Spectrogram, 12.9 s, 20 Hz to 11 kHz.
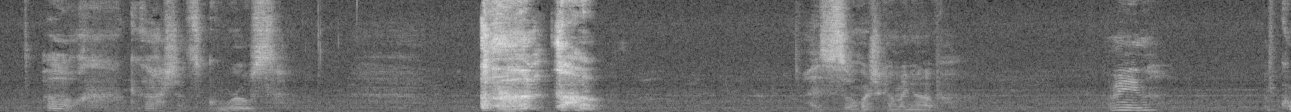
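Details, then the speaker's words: Productive cough in a female surgeon with COVID-19 on day 19 of infection: two loud, wet cough bursts with throat clearing and phlegmy breathing, bringing up phlegm from the lungs after chest percussion sessions. "the only connection between my mouth and my trachea only connection is into my lungs all that crap it's in my lungs"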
